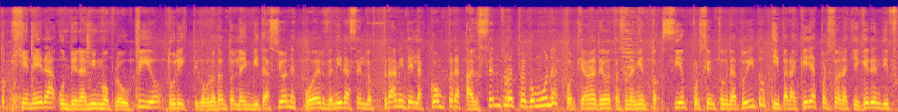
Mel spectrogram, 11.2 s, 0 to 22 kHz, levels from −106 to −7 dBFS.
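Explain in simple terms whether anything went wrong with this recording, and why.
Two things went wrong. From start to finish there is gain pumping: loud and soft parts are pulled closer together in level, so the sound comes out squashed. The likely cause is the input set far too high, with an automatic limiter pulling it down on every loud moment. A noise gate would instead cut the pauses to silence.

From about 1.79 s to the end there is also a mains buzz, a steady, raspy drone sitting quietly under the sound. It comes from the 50 Hz electricity supply leaking in through something like a dimmer, a power adapter or an unshielded cable, with sharp spikes that spread energy well up the frequency range. A plain mains hum would be a smooth, low tone. This one sounds coarse and gritty, and it begins partway in rather than being present from the start.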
